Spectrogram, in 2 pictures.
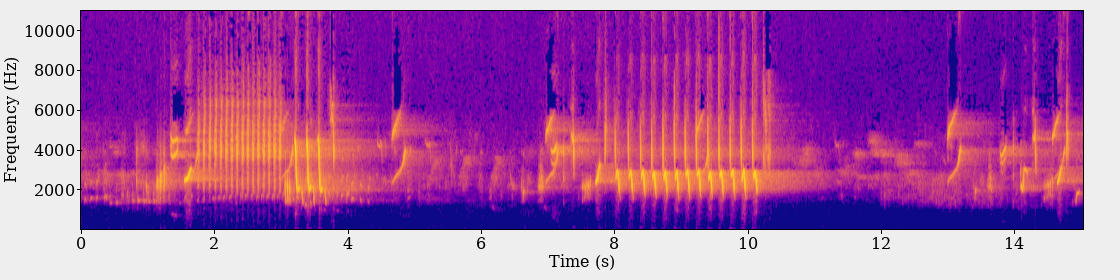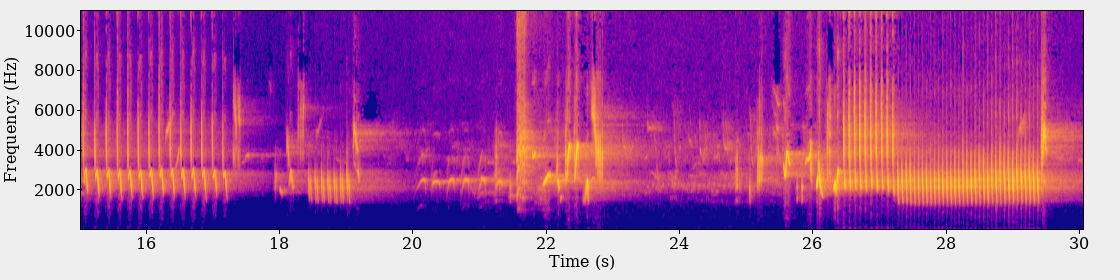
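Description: A songbird singing: about six phrases of rapid trilled notes, each lasting one to four seconds, broken up by short rising and falling whistles and chirps, with brief pauses between phrases. The longest and loudest phrase comes near the end.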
